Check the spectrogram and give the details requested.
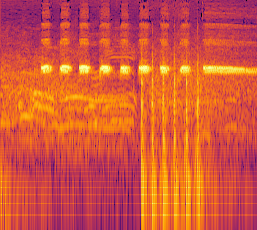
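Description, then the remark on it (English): A major blows a whistle to rally the troops: a shrill, high whistle blows a quick string of short, evenly spaced blasts, then holds one long steady note. A rapid run of heavy thuds breaks in partway through. “As soon as those Germans heard that whistle, they threw down their guns and surrendered.”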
